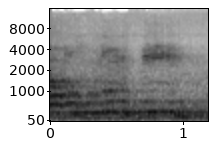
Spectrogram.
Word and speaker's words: قسطنطین: جس کا عربی میں تلفظ ہوگا قسطنطین, اسی کے نام سے قسطنطنیہ پڑا جو آج استنبول کے نام سے, یہ ترکی کا غالباً دار سلطنت ہے.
